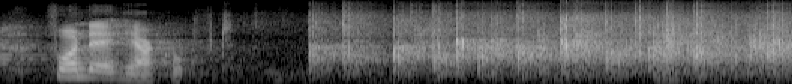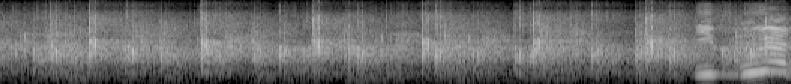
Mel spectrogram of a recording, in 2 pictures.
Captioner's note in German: Beifall DIE LINKE und vereinzelt SPD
